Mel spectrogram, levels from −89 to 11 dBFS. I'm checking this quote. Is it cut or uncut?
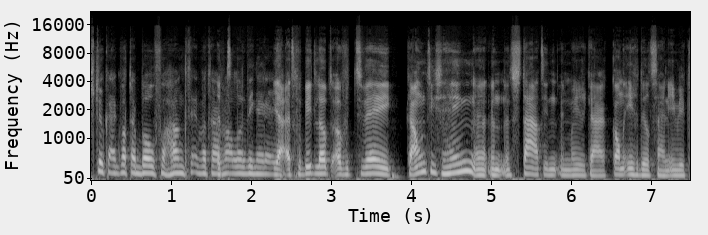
uncut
